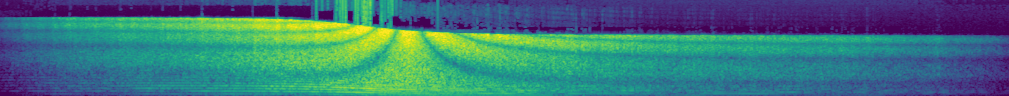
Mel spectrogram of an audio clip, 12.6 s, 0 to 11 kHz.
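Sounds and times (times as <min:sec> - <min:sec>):
light aircraft flying at 400 km per hour: 0:00.0 - 0:12.6.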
